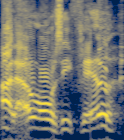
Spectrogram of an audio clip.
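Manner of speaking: put-on Cockney accent. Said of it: "It's a Cockney accent".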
